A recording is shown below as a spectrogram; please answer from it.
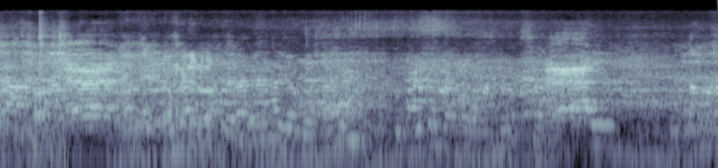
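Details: Several bleats from Gibas sheep at the Bangsri livestock market, Jepara, Indonesia, nasal and quavering, repeated amid constant crowd talk and general market bustle.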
